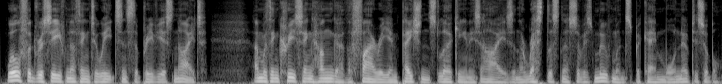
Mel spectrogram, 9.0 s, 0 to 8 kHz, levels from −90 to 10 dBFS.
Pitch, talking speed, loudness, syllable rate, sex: 95 Hz, 200 wpm, -20 LUFS, 6.3 syllables/s, male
